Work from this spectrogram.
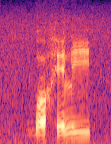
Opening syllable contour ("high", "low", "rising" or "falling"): low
